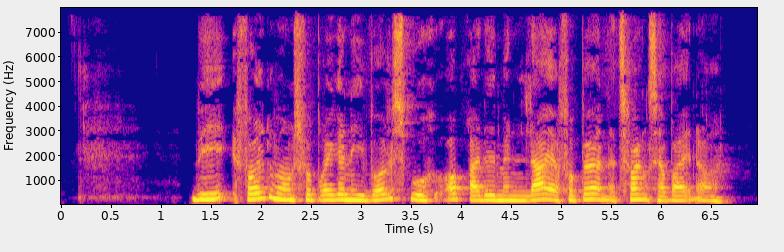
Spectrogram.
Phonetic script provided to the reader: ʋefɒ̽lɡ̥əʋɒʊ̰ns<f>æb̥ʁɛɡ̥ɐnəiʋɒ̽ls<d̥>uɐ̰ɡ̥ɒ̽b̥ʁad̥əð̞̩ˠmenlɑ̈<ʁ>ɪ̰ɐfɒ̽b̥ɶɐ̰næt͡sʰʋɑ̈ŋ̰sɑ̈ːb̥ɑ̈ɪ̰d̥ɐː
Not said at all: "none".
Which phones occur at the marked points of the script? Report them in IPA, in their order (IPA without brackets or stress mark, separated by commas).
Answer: f, b̥, none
